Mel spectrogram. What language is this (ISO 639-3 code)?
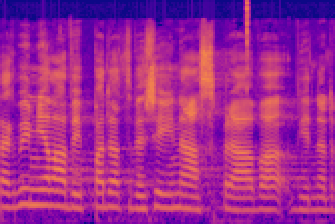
ces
